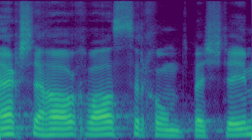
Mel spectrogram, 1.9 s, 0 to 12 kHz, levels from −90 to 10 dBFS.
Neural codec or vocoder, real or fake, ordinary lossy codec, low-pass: codec, 24 kHz, 3.1 kbps, DualCodec; fake; none; none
